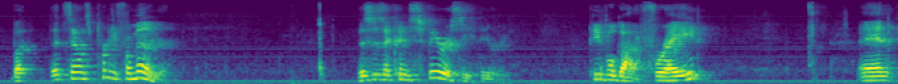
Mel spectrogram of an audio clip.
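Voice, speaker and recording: In a church sanctuary, a pastor with a slightly high, warm voice preaches a sermon as chatty storytelling, acting out the people in the tale. The sound is roomy and the audio dull.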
